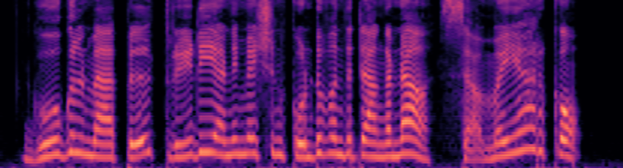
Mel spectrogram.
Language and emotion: Tamil, happy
